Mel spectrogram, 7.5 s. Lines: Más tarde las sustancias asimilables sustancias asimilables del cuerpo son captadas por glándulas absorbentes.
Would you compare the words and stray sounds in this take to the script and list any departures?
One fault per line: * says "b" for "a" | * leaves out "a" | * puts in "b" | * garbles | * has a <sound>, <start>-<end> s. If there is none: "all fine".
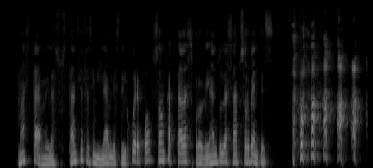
* leaves out "sustancias asimilables"
* has a laugh, 5.8-7.4 s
